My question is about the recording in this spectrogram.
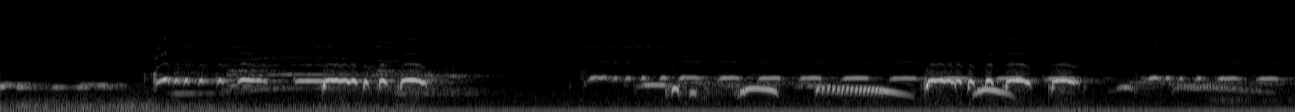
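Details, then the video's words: Local zebra dove singing actively, a recording meant as a lure to make rival birds answer: bursts of quick stuttering cooing notes, then a longer rolling run of hooked, falling coos with brief pauses. "Perkutut Lokal Gacor Suara Merduk Cocok Buat Pancingan - Bikin lawan langsung Nyaut!!!"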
